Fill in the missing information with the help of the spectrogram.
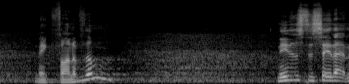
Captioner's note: laughter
